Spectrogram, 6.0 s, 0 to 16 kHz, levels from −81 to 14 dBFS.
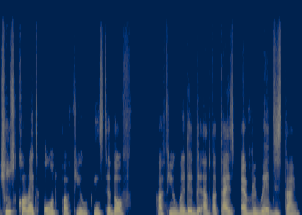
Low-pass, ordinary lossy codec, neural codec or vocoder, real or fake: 14.4 kHz; none; codec, 44.1 kHz, 2.6 kbps, SNAC; fake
